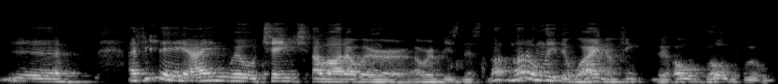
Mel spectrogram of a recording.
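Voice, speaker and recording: This native Portuguese speaker from Brazil has a medium-pitched, very animated voice and a Brazilian Portuguese accent. Chatting casually as an interview guest, the wine YouTuber hunts for English words, speaking haltingly and chuckling a lot. The audio sounds muffled and echoey, as if in a reverberant room.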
